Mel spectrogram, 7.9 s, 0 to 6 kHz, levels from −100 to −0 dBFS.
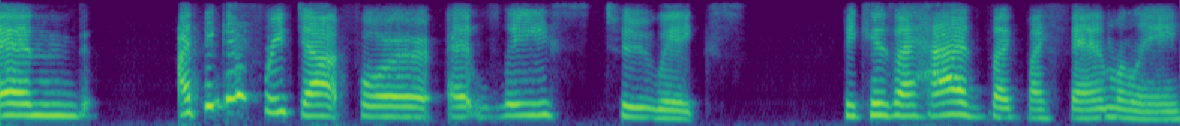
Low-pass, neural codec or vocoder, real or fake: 5.4 kHz; codec, 16 kHz, 4 kbps, FreqCodec, smaller model; fake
